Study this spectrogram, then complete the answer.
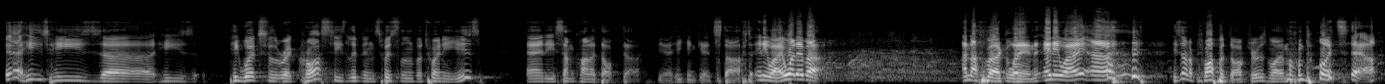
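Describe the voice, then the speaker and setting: A man's voice: fairly high pitch, sing-song, normal speed, sharp tone. A middle-aged Australian man telling funny stories at a live stand-up show, laughing and mimicking. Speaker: comedian. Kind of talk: stand-up storytelling. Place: library event room.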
